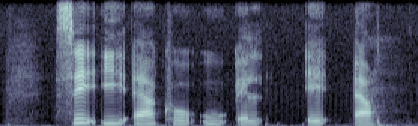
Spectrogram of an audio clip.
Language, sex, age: Danish, female, 22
